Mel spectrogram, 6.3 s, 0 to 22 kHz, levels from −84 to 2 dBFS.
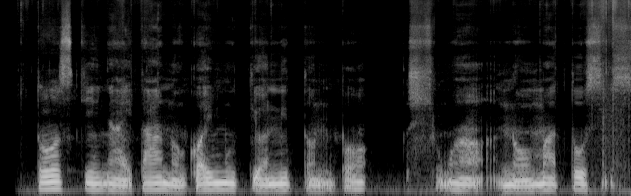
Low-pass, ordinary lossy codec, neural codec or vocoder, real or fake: none; none; vocoder, 44.1 kHz, 128 mel bands, Pupu-Vocoder; fake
